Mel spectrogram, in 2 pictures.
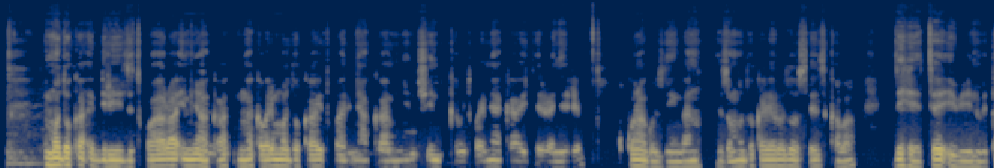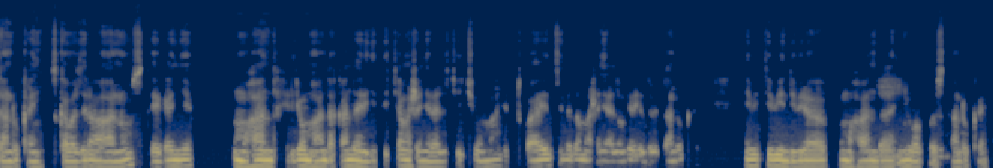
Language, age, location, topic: Kinyarwanda, 25-35, Kigali, government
